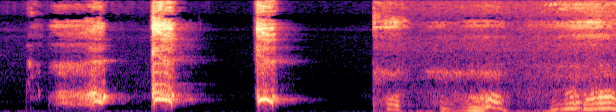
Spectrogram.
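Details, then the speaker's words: Child with acute laryngitis (croup): three harsh, seal-like barking coughs followed by a hoarse, strained cry; barking cough. "well so we saw the parking cup let's see another example so this this is the parking cup"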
